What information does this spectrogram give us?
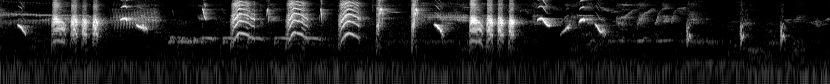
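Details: Lively 'toet toet' song of a long-tailed shrike, played to make reluctant shrikes sing back: harsh rasping bursts mixed with clear arched whistles, a low steady tone between them, then fading scattered chips.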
